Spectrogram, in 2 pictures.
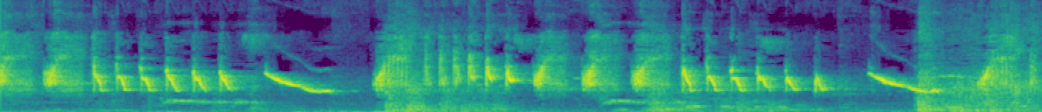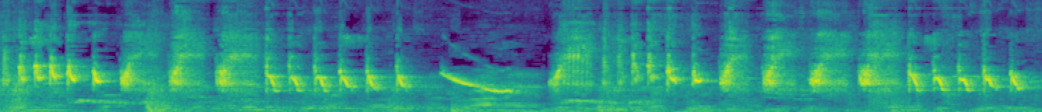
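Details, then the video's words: Long-tailed shrike song: fast rhythmic series of harsh high chattering notes, about four per second, broken by descending slurred whistles, with a lower warbled phrase beneath and faint background noise. "tembakan kunti#pentetmania #cendet"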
